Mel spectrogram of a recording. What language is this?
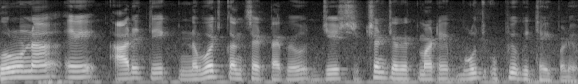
Gujarati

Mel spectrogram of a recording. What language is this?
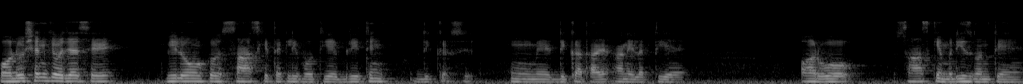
Urdu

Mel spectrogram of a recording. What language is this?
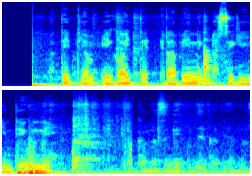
Kalenjin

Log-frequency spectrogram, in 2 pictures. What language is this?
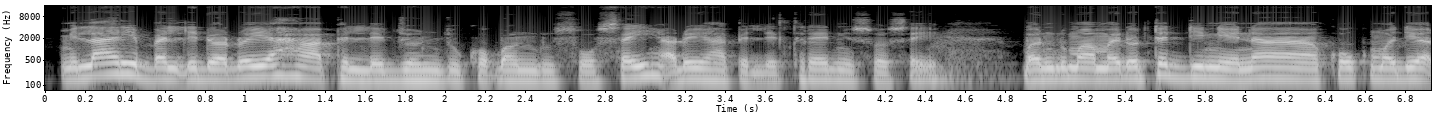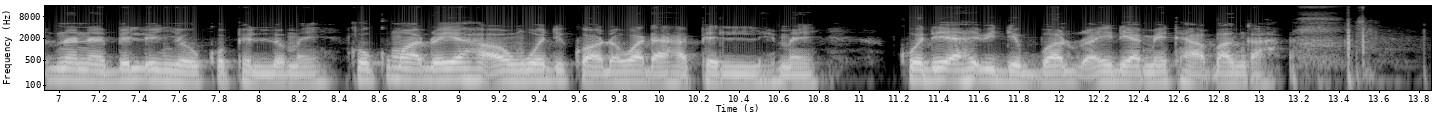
Central-Eastern Niger Fulfulde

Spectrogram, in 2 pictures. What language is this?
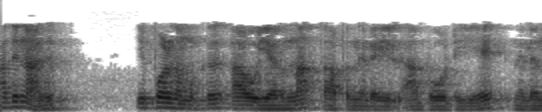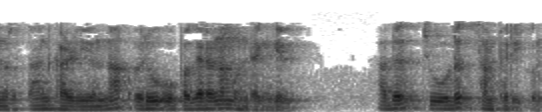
Malayalam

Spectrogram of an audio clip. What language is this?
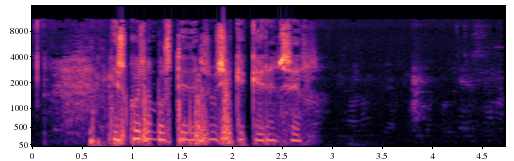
Galician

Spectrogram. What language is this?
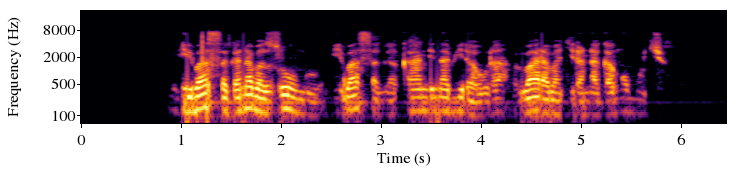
Kinyarwanda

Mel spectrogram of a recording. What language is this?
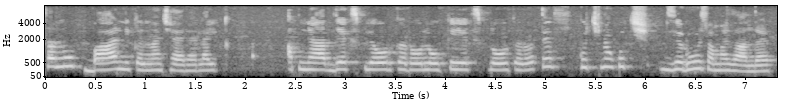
Dogri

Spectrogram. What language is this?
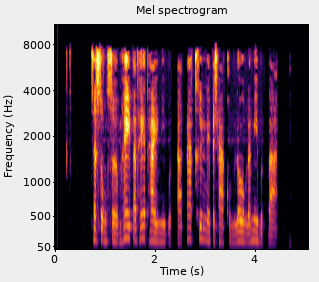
Thai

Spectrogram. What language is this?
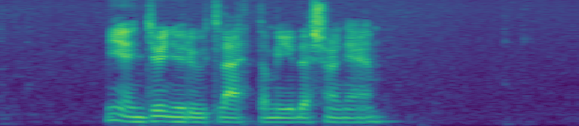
Hungarian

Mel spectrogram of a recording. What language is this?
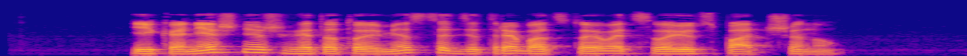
Belarusian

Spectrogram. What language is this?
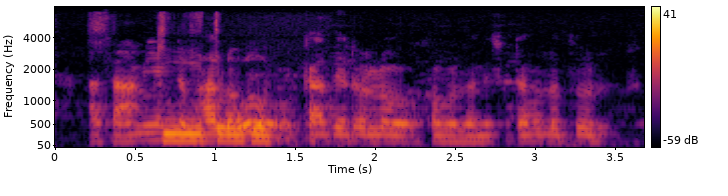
Bangla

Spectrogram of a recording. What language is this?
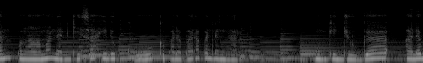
Indonesian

